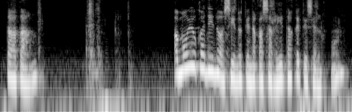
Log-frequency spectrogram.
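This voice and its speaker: A woman's voice: mid-range voice, big pitch swings, moderate pace, a little mellow, distant mic, slight background noise. A woman with an Ilocano Filipino accent playing a questioning, suspicious daughter in an audio drama. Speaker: actor in an Ilocano radio-style drama. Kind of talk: amateur audio drama acting.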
